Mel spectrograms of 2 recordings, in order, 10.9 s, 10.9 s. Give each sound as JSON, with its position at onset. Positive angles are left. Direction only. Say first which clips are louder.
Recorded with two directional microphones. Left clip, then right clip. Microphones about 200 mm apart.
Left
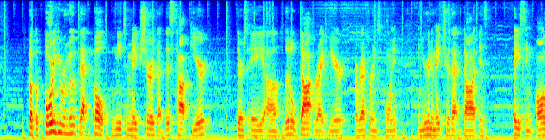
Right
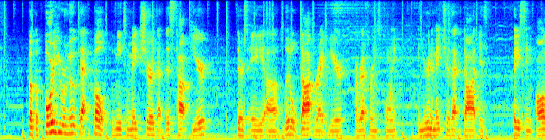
{"t": 0.5, "sound": "speech", "louder": "left 2 dB", "side_deg": 25}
